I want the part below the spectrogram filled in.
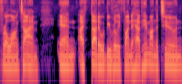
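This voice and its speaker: An ordinary speaking voice from a man, medium in pitch and fairly quick in pace, on a very clean recording with a silent background and a dry, close sound with no echo. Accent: American. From United States. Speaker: guitarist and musician. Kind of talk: casual interview chat.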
